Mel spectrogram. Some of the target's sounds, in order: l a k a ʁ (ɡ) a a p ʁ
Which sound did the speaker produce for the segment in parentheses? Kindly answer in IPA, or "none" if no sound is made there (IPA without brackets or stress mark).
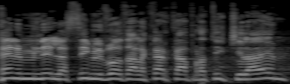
k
